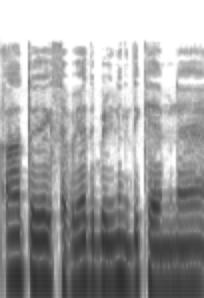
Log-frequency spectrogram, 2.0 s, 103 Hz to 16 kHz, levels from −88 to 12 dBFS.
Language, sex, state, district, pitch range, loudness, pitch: Rajasthani, male, Rajasthan, Nagaur, 125-135 Hz, -13 LUFS, 130 Hz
